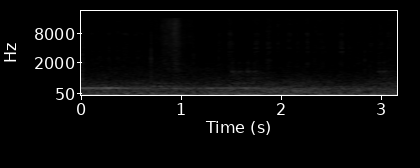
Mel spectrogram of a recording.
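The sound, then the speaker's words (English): Pen or pencil scratching steadily across paper as someone writes by hand, a faint continuous rasp with small irregular strokes and no talking. “I write whenever I can.”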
